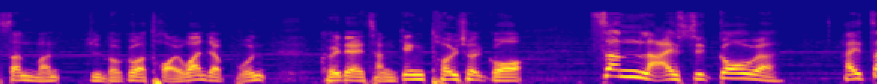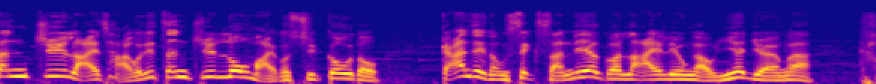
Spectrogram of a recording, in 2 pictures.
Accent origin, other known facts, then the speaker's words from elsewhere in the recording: Hong Kong; 几打中我哋香港人嘅一个生态噶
